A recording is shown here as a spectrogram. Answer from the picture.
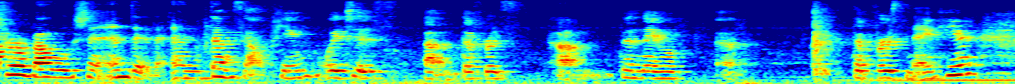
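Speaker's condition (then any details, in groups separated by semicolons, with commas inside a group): No condition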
